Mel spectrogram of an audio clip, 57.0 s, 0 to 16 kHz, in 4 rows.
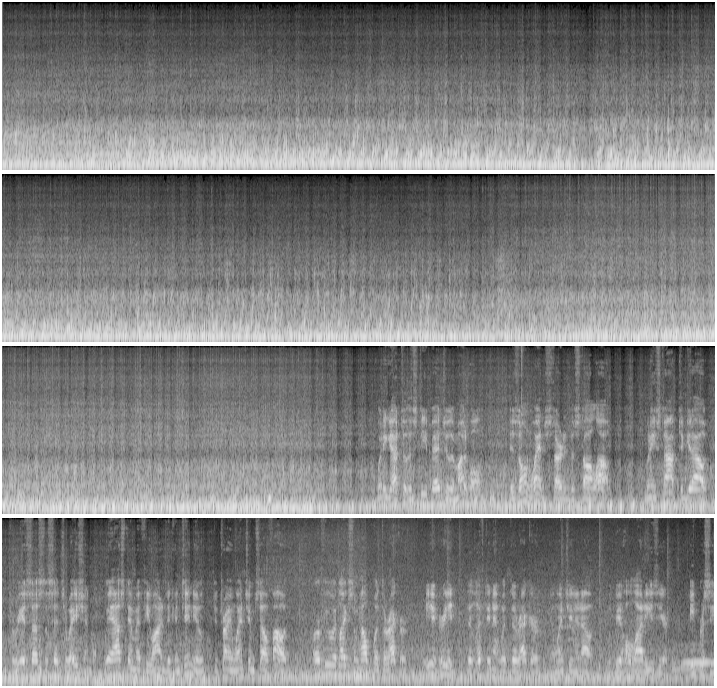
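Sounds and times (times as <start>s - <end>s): vehicle engine running: 0.0s - 57.0s.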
